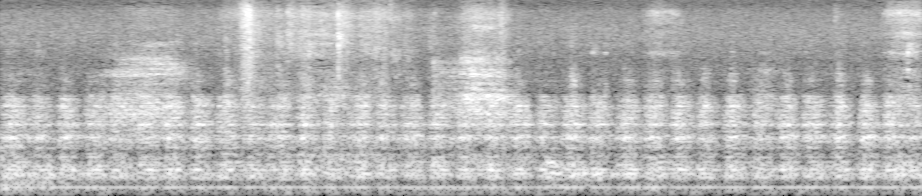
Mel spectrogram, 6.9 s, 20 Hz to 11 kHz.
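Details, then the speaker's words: Trane XV95 propane furnace after replacing a 115V/24V transformer damaged by a power surge. On startup a low, even motor hum and soft rhythmic airflow settle in with no rattles or clicking; the furnace appears fixed. "so it's going through its setup and I do believe it is fixed"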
